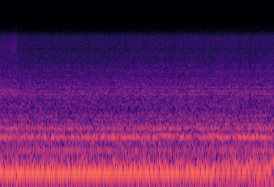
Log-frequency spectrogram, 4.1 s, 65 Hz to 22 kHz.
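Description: Cabin drone of a Diamond DA42 VI twin in flight, with its two Austro AE300 turbo-diesel engines and propellers running steadily. It is heard from inside the cockpit as a constant low hum with a steady tone in it.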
